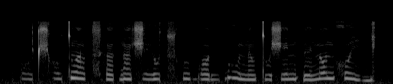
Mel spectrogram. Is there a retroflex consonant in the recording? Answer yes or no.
no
